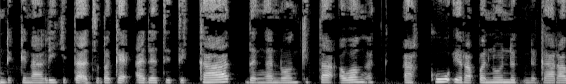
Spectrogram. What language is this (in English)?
Bukar-Sadung Bidayuh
